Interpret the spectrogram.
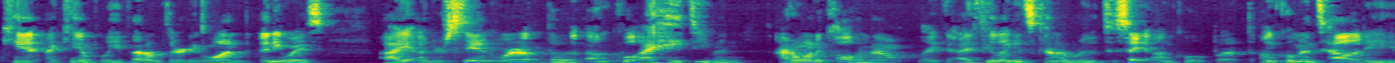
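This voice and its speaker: A man's voice: medium pitch, a bit bright. A man in his thirties talks as a podcast guest, loose and conversational. He rambles and restarts often, poking fun at himself along the way. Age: 30s. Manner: rambling, self-deprecating, frequent restarts. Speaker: guest, nonprofit program manager. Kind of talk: casual interview chat.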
